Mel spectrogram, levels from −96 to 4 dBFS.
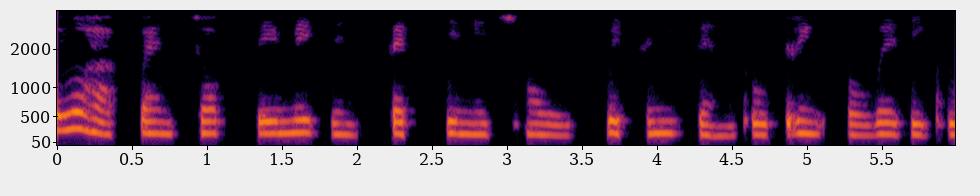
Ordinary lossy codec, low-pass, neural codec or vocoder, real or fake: none; 3.6 kHz; codec, 16 kHz in and 24 kHz out, 1 kbps, XY-Tokenizer; fake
